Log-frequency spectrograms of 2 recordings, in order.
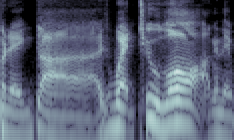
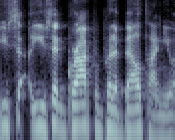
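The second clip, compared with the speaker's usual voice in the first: ordinary delivery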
